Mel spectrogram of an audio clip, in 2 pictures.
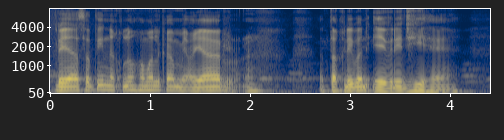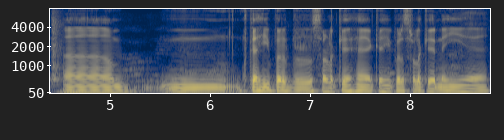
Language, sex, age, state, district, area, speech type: Urdu, male, 30-45, Uttar Pradesh, Lucknow, urban, spontaneous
